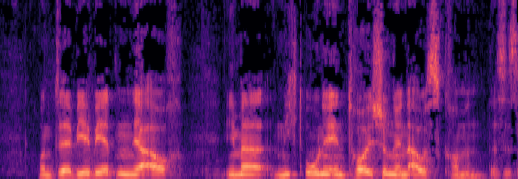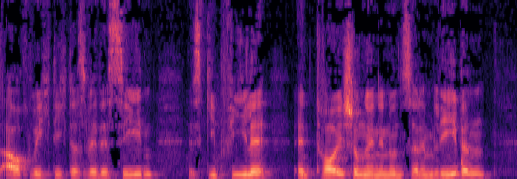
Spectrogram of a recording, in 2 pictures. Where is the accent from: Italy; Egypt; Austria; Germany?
Germany; Bavaria; Ich bin ja Franke.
